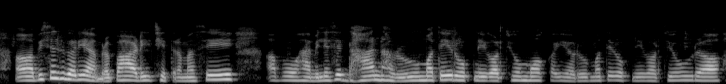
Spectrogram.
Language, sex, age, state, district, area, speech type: Nepali, female, 30-45, West Bengal, Kalimpong, rural, spontaneous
